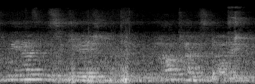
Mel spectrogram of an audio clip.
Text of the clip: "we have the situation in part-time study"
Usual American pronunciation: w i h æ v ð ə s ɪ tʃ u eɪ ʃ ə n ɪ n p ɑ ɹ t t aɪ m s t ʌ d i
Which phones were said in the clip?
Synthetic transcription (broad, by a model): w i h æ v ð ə s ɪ tʃ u eɪ ə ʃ ɪ n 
